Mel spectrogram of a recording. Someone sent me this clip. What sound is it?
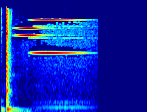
Dropping the mic
drop, dropping, feedback, mic, micdrop, microphone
